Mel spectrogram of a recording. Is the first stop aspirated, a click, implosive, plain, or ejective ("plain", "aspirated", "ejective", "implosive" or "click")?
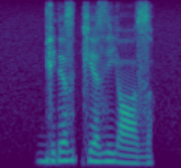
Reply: plain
